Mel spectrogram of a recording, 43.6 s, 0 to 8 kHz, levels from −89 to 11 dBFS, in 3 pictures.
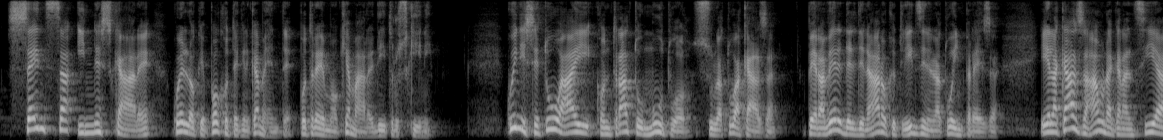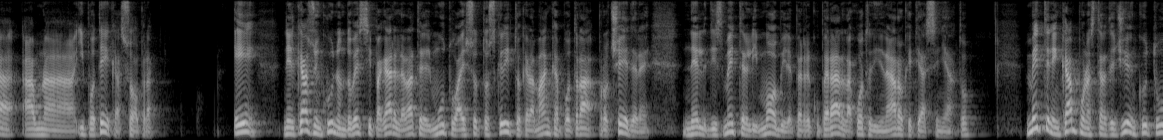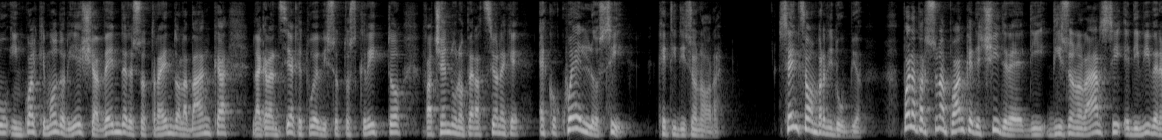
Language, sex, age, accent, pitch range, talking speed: Italian, male, 40-59, native, 120-170 Hz, 160 wpm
